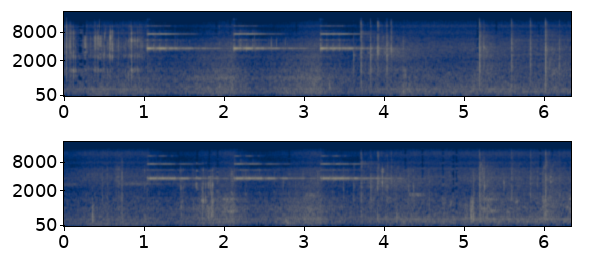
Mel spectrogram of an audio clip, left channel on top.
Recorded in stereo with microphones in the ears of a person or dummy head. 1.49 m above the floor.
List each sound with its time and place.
1.0 s an alarm: 60° left (ahead or behind), 4 m
3.6 s tapping: 30° left (ahead or behind), 0.5 m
